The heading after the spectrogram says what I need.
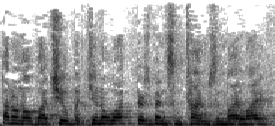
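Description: High-voiced preacher in an echoey church. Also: male voice, fairly even intonation, moderate pace, darkish tone. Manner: earnest, storytelling. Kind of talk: sermon.

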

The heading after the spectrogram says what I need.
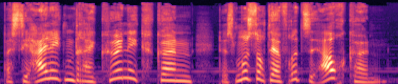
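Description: Brief: a high, chirpy little peasant boy, cheeky and boastful, as a woman storyteller puts him on. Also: very animated, moderate pace, soft background music. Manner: chirpy boastful dialect chatter.

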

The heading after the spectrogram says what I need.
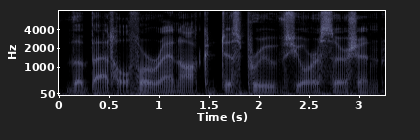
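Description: A huge robotic alien machine that speaks in a cold, flat monotone with no rise or fall. The voice sits extremely low and grinds with heavy gravel. Each word comes slow and deliberate, recorded close and dry. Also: male voice, no room sound, full character voice. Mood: ominous. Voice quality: deep gravelly monotone without inflection. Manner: slow, flat, ominous pronouncements.

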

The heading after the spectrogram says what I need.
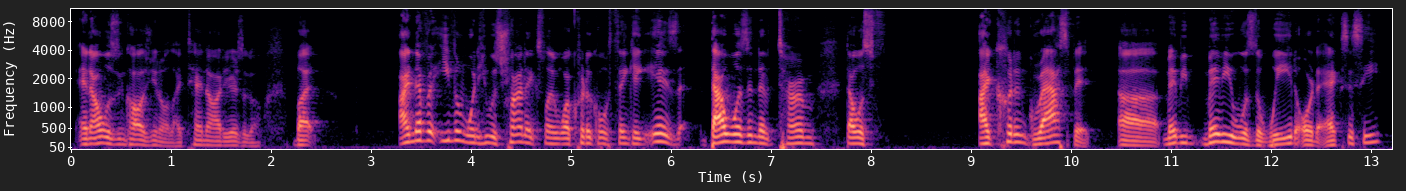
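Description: A man's voice: mid-range voice, sing-song, moderate pace. A man in his thirties talking candidly in a casual personal monologue, rambling and restarting his sentences, with light laughs at his own remarks. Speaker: host.

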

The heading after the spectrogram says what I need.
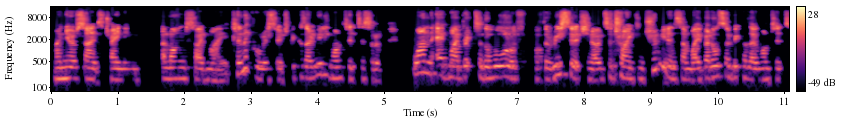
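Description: A woman, a neuroscientist guest on an interview, talking in an animated, chatty way. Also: on the low side, brisk, breathy edge, rough recording. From New Zealand. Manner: animated, chatty, many fillers and restarts. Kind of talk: conversational interview.

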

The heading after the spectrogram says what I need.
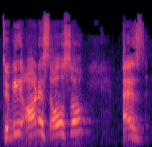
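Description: A man's voice: very high-pitched, expressive, a little slow. A man in his forties talking candidly and self-deprecatingly as a guest in a casual podcast conversation, with frequent restarts. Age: 40s. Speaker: podcast guest, Islamic preacher.

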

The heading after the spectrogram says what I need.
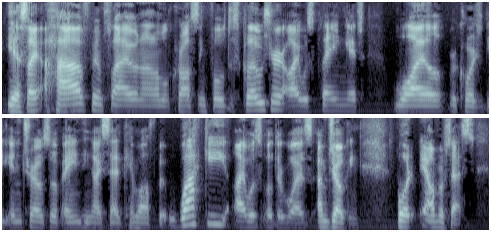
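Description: A young Irish woman co-hosts a casual podcast chat, bubbly and gushing, sprinkling in "like" and "literally" constantly. Her deep voice is steady and fast with a fairly bright tone and no echo.

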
